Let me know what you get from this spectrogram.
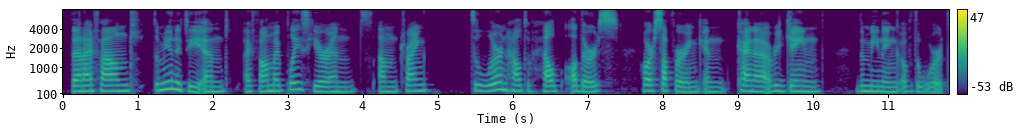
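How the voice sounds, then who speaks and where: Actress as a subdued runaway woman on a radio drama, slow halting talk, dry close sound. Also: medium pitch, no echo, natural voice. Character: subdued former runaway woman who found a community. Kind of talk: fiction podcast roleplay as confessional interview.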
